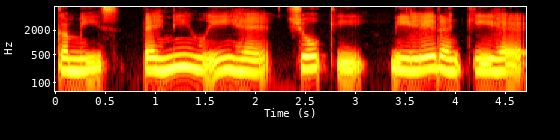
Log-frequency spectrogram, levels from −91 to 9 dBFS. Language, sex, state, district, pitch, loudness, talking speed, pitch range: Hindi, female, Uttar Pradesh, Jyotiba Phule Nagar, 205 Hz, -13 LUFS, 115 wpm, 190-220 Hz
